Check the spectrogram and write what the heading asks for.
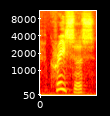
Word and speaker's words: Croesus: The ruler of Croesus, I always do his name wrong. It's got an O in there, it shouldn't be. Croesus, and then a philosopher, Thales.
